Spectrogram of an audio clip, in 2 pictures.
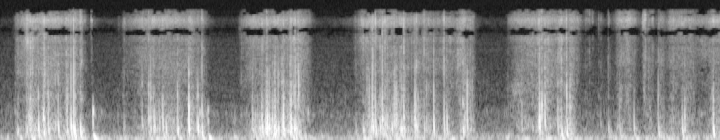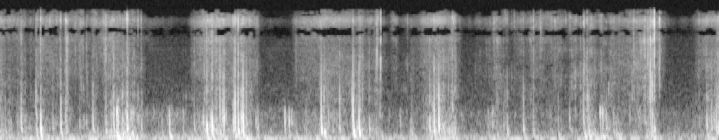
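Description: Long nails scratch and rub across the surface of a thin navy floral woven fabric camisole top. The result is a quiet, crinkly, scratchy rustle in uneven bursts, with brief pauses between strokes and a soft low rumble underneath.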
